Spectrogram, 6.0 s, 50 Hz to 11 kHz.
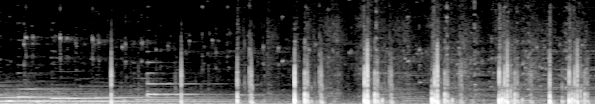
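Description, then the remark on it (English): Footsteps echo through an enclosed underground space about 600 feet below ground, sparse at first, then coming quicker and louder as they draw closer. Faint steady tones hang in the background early on, and no one speaks. “We stood still as the footsteps got closer.”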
